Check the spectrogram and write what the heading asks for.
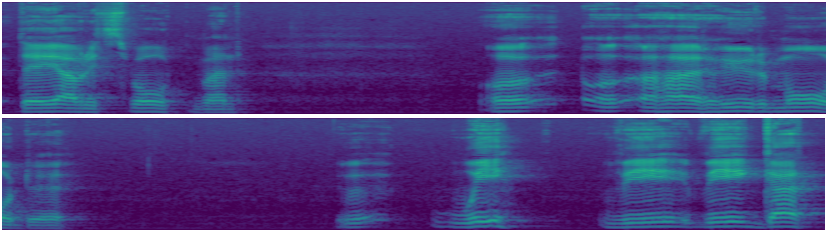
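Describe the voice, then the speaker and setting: A young man vlogging casually, halting and restarting often as he tries out new words. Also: lowish voice. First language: Swedish and Finnish. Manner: halting, full of restarts and fillers, sounding out foreign words. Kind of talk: casual vlog.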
